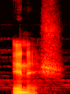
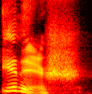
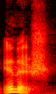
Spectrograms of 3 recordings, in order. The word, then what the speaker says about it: Inis: how the game works inish which that is the correct pronunciation as a uh YouTube commenter informed me I was calling it inis and that's wrong apparently inish is a uh kind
